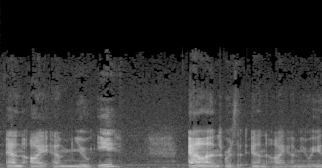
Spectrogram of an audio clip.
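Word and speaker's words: Nimue: on to them by a company whose name is spelled n-i-m-u-e and or is it n-i-m-u-e the n-i-m-u-e and i hear people calling it nim away nimoy and i so i wrote to her and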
